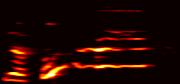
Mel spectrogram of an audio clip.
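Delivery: high, slow, squeaky "who man"; squeaky confused question. Acted. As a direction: play dumb in a squeaky voice. Mock confused villain repeating.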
